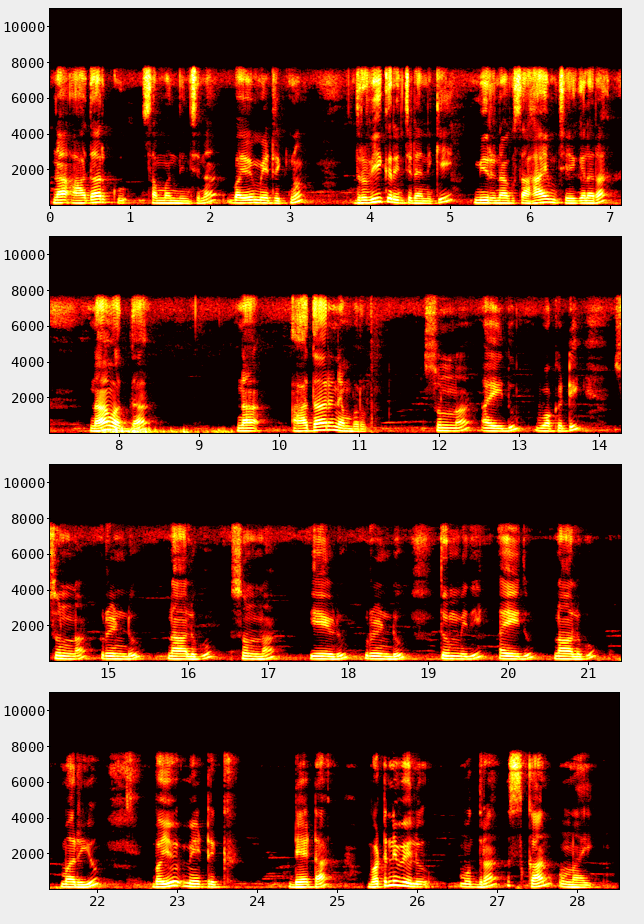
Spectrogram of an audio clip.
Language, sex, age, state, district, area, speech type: Telugu, male, 18-30, Andhra Pradesh, Krishna, rural, read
